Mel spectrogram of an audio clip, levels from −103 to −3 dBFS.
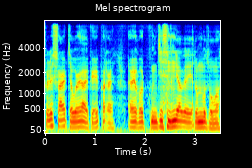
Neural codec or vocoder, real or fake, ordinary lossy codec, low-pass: autoencoder, 22.05 kHz, a latent of 192 numbers a frame, VITS, trained on many speakers; fake; none; 7.2 kHz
